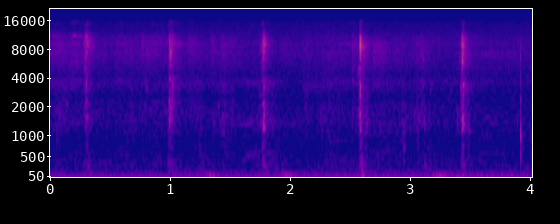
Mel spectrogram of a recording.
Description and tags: Fish flopping on land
